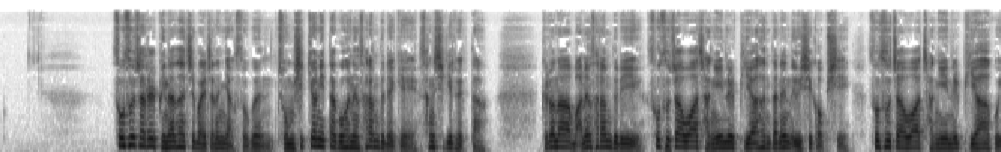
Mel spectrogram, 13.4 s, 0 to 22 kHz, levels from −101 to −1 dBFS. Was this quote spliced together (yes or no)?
no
